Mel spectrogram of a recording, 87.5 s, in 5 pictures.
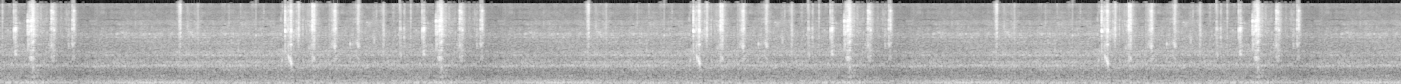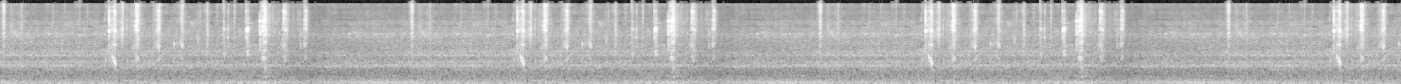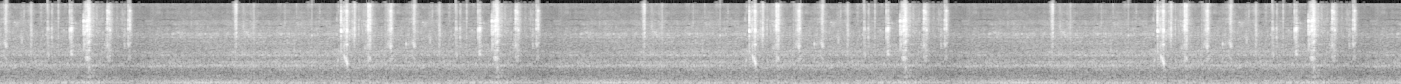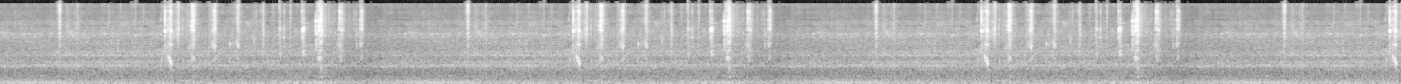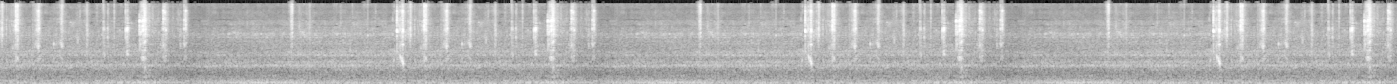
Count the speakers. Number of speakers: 0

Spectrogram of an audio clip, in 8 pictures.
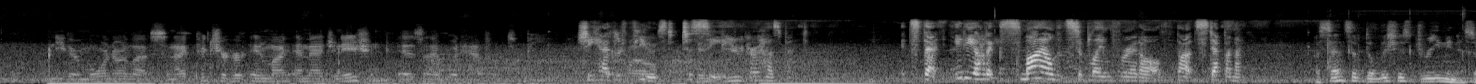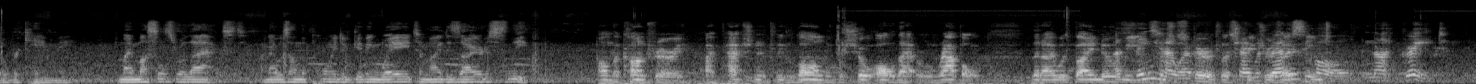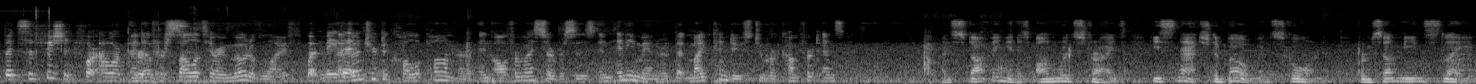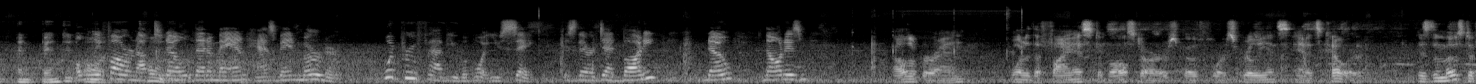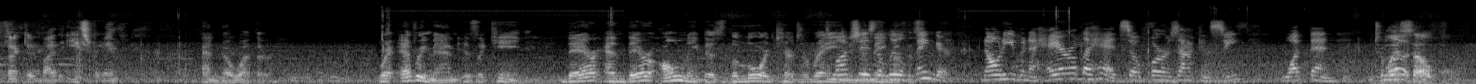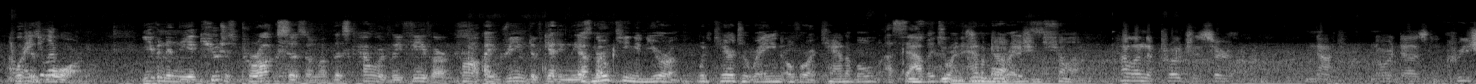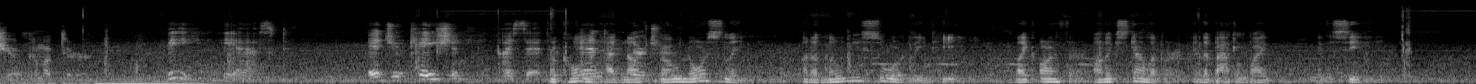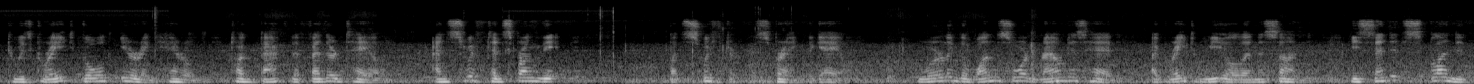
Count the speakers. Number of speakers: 10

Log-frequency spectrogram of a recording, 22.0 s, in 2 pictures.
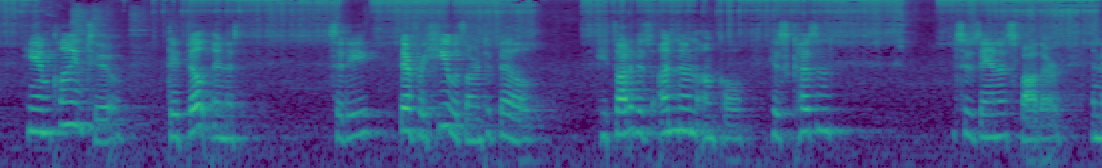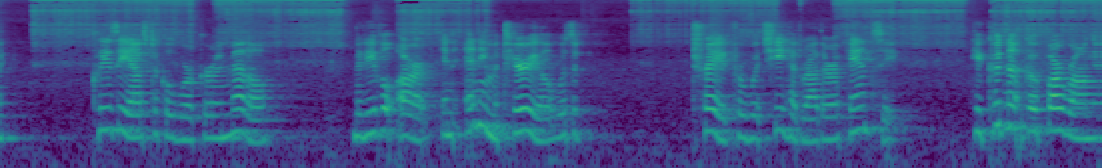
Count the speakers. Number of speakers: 1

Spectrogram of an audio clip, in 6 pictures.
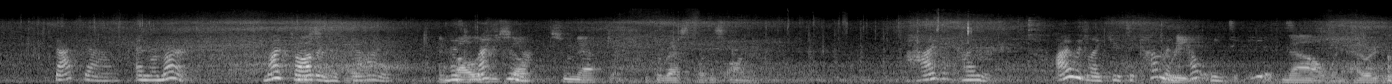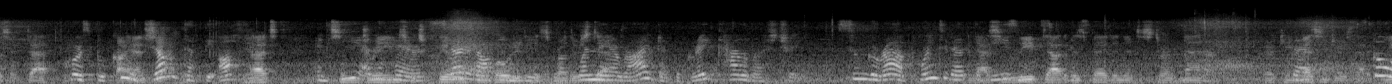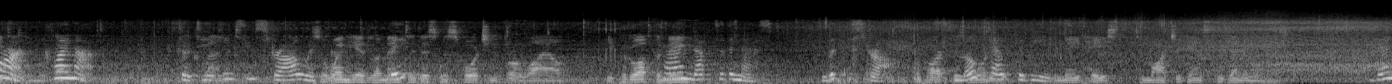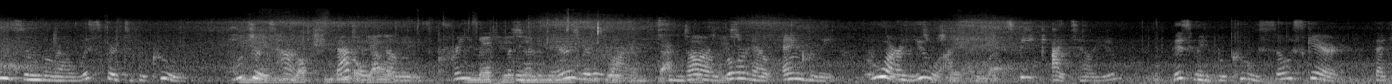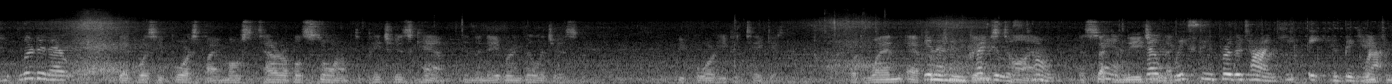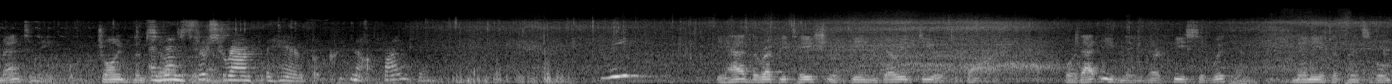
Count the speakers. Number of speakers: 2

